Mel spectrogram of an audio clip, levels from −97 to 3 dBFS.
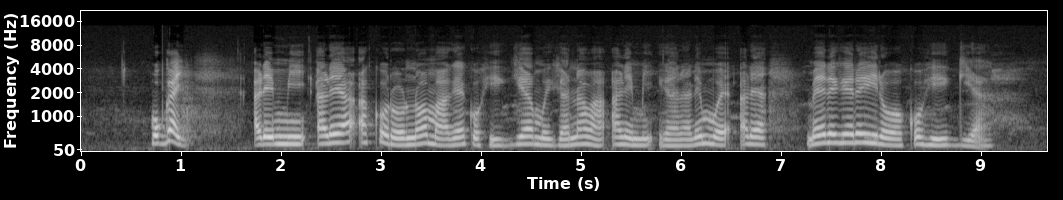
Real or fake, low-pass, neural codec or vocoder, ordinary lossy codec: real; 14.4 kHz; none; none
